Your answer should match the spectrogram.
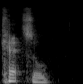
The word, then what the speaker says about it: Quetzal: Well, it's spelled the Quantal Quetzal, but according to Wikipedia. And some other people I saw shouting at a video on YouTube, it's pronounced Quetzal.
